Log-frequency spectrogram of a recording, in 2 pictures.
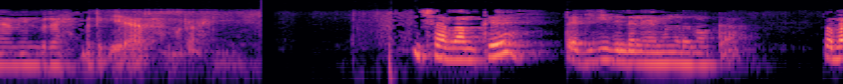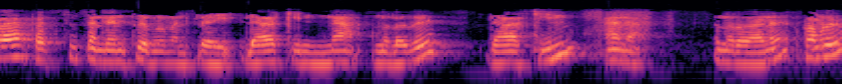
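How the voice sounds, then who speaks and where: Guy teaching quran recitation, high voice, goes slow and stretches the arabic, tinny phone-line sound. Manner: explains step by step, slowly stretching out Arabic recitation. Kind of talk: Quran recitation and tajweed lesson.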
